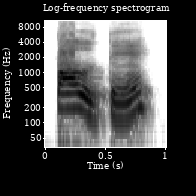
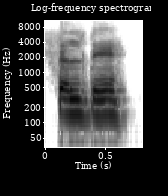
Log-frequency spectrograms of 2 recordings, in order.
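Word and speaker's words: དཔལ་ལྡན: Some people will pronounce it as palde. Some people will you will hear two pronunciation for this, palde and pelde, both of which are correct.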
